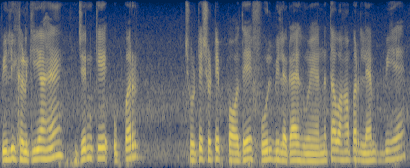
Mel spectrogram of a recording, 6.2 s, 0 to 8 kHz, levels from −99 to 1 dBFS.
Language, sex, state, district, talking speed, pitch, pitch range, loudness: Hindi, male, Uttar Pradesh, Lucknow, 185 wpm, 160 Hz, 145-175 Hz, -15 LUFS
